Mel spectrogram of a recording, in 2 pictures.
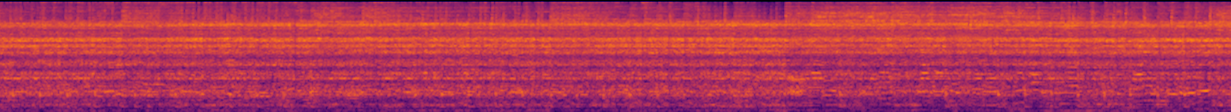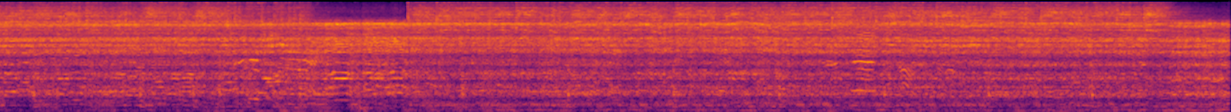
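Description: Metal band playing live: distorted electric guitars and drums at a steady, loud level, recorded from within the crowd.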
